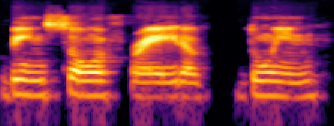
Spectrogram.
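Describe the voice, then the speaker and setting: A woman's voice: lowish voice, completely flat delivery, slow pace, dry recording. A woman from Puerto Rico with a Puerto Rican accent, Spanish her first language, talking earnestly and hesitantly with many restarts in a coaching session. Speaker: coaching client, working mom. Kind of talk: live coaching conversation. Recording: dull lo-fi dry audio.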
